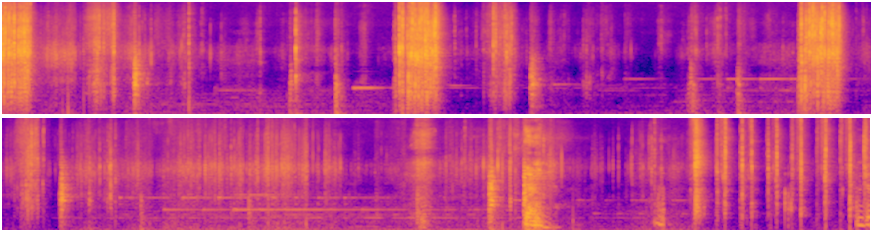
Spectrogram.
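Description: Tarot advice cards being shuffled in short riffling bursts separated by quiet stretches, with a few crisp, loud riffles standing out among softer card handling and sliding.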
